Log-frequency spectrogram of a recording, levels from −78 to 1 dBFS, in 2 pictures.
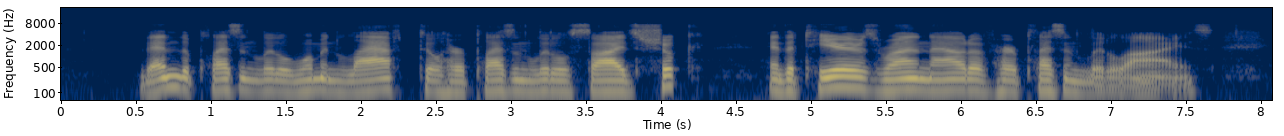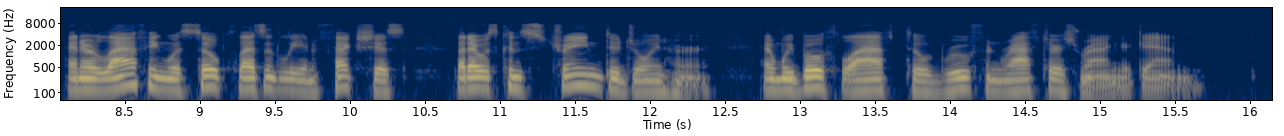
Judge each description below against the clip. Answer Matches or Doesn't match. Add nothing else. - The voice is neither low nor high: Doesn't match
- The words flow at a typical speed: Matches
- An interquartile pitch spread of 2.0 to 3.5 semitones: Matches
